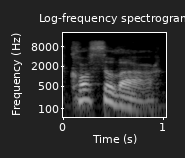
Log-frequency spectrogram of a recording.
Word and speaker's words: Kosovo: talking about her damn kosovo or or as they would pronounce kosova kosova is she's 23.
